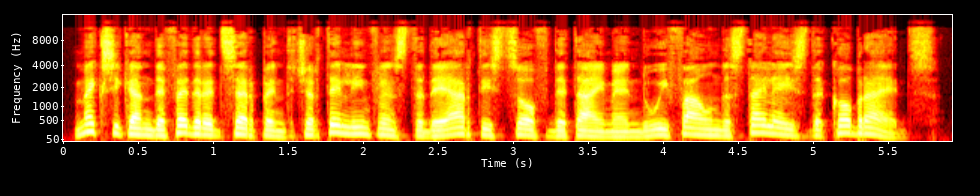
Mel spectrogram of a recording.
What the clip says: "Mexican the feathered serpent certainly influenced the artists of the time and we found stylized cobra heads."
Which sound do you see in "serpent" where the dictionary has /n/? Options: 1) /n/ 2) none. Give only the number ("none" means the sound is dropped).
1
